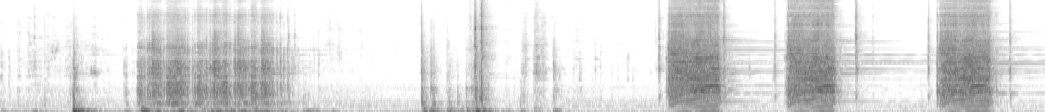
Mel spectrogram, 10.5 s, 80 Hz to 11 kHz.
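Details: Dewalt DCS572 Type 1 cordless plunge track saw that turns but doesn't want to run: short spin-up bursts with a dry scraping rub over the motor whine each time; rubbing noise, cause suspected, not confirmed.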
